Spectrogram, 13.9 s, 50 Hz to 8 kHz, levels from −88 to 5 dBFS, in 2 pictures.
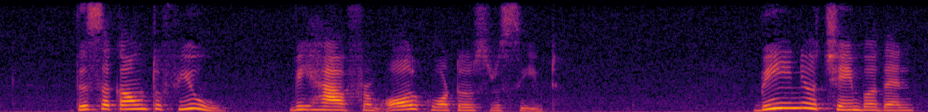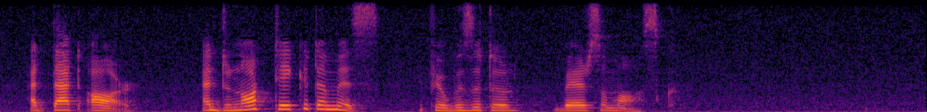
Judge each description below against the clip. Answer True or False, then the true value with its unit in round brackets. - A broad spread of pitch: True (6.3 semitones)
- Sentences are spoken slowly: True (130 wpm)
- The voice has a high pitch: True (225 Hz)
